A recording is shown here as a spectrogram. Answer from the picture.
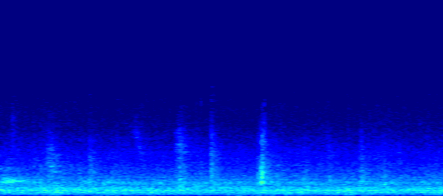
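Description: Quiet room tone: a steady hiss of background noise with a few faint clicks and taps, the clearest about two and a half seconds in.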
